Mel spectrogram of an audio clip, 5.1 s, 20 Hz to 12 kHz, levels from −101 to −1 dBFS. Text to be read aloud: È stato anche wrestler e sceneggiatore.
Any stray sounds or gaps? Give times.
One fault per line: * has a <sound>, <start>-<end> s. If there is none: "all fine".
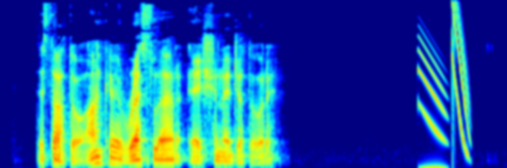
* has a chirp, 4.2-4.7 s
